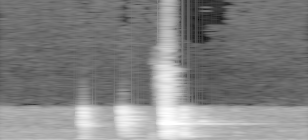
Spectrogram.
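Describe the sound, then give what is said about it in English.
Sharp whip cracks from a child cracking a whip at a house's front door snap out in quick succession, three close together with the final one loudest and ringing slightly, over a quiet background with no talking. “The child can then be seen cracking the whip twice and standing back, waiting for someone to open the door.”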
